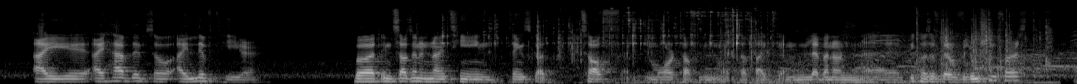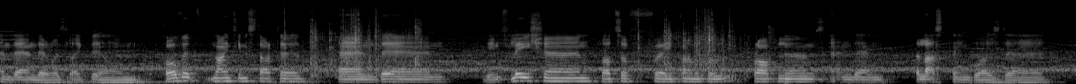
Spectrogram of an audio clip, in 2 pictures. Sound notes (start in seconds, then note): 4.4 keys jangling; 8.3 sounds of protest; 9.2 slide projector clicks; 13.6 slide projector clicks; 17.1 slide projector clicks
